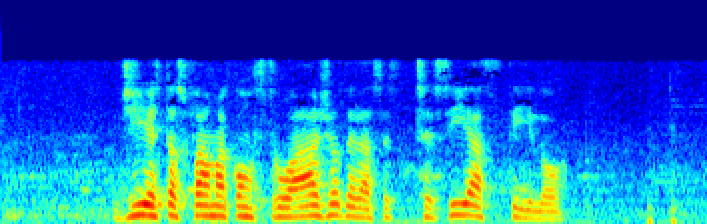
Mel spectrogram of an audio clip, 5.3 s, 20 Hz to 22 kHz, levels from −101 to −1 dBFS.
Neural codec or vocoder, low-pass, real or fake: none; 7.2 kHz; real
